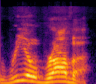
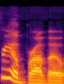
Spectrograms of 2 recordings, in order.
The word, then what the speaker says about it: Rio Bravo: daddy mendez uh we're talking about the movie rio brava i had no idea what this was [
